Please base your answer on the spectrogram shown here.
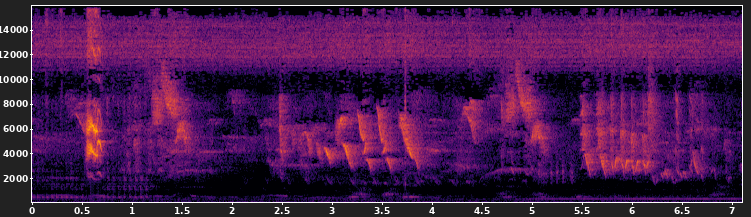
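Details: A free-flying Double-collared Seedeater sings quick runs of high, twittering notes, with a sharp chip near the start and a low steady hum underneath.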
